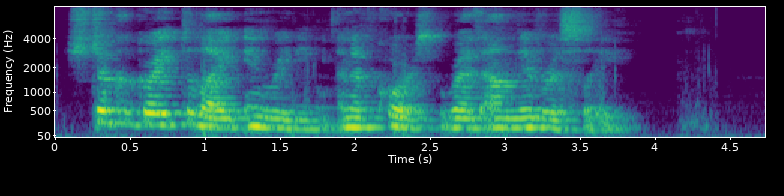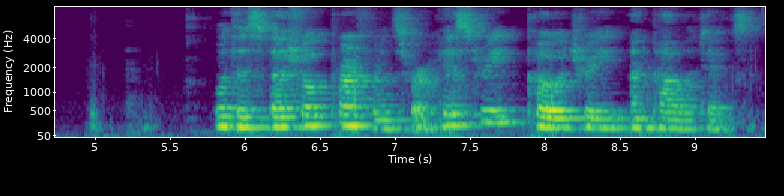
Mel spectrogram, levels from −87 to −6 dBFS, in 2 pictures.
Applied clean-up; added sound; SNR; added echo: neural separator model SepFormer DNS4.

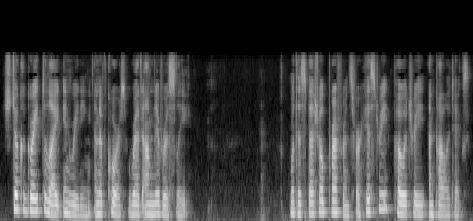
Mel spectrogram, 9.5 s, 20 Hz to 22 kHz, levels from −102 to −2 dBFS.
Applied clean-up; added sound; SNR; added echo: none; none; none; none.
